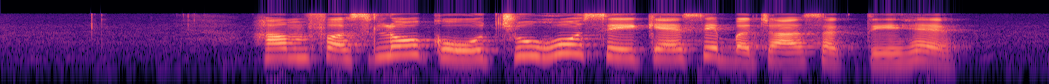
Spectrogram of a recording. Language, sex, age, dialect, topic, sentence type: Hindi, female, 25-30, Marwari Dhudhari, agriculture, question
